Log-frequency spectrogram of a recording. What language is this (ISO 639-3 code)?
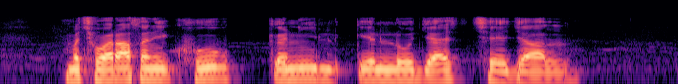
mai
